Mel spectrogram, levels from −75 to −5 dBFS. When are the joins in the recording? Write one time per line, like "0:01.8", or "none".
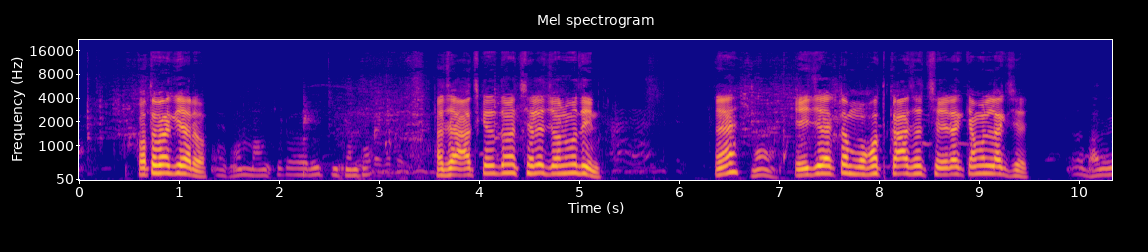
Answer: none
